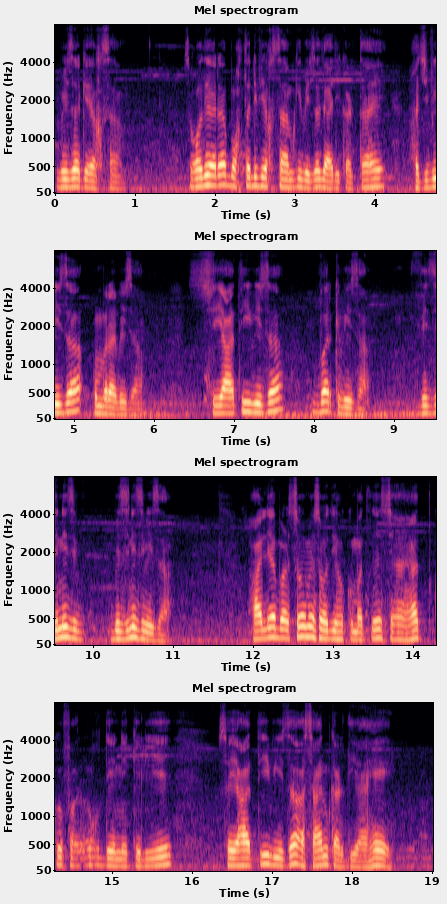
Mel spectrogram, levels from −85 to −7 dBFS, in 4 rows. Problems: constant background noise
